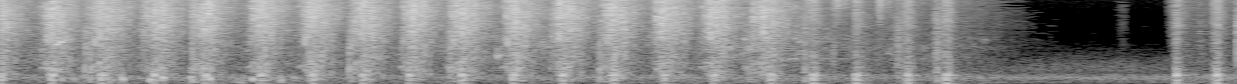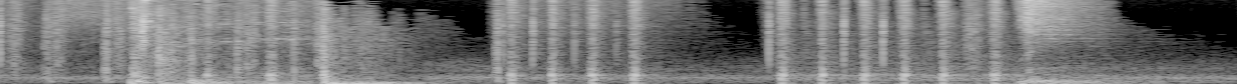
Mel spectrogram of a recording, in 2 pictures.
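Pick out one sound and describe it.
Quick footsteps patter in a fast, even rhythm.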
